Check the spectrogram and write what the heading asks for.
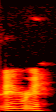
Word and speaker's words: Amery: Amory, am I saying that right? – Yep, Amory.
